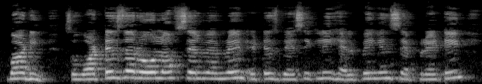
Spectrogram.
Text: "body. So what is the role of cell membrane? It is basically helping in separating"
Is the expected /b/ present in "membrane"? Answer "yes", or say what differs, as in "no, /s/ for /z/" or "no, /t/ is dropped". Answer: no, /b/ is dropped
